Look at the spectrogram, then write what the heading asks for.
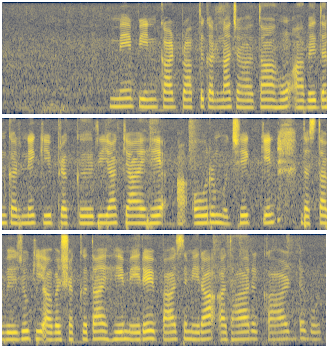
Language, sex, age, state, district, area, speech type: Hindi, female, 18-30, Madhya Pradesh, Harda, urban, read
